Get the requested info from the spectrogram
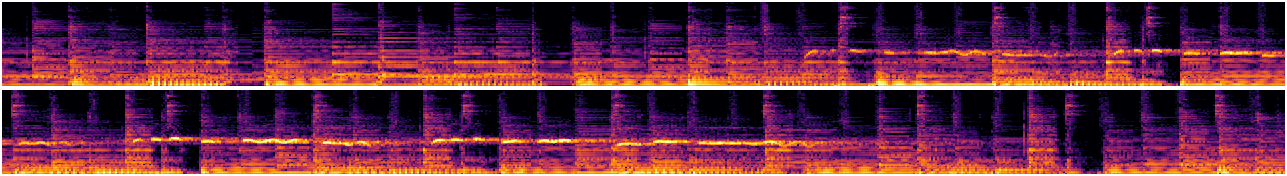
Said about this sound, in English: You sort of, you hear the whistle come, and then the story of the flooding and the water and all this, and then the whistle away and fades. And so it got that feel.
